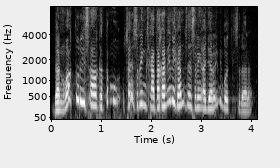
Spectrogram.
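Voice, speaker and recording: Male pastor, very high-pitched, lively sermon, long church-hall reverb. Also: fast. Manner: lively preaching, acts out quoted speech in slangy Jakarta style.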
